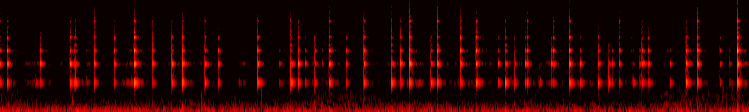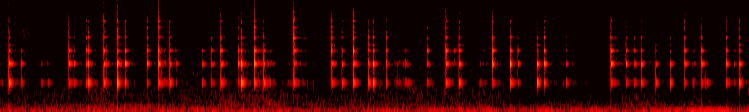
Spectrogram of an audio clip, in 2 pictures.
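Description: A shallow, round, unglazed terracotta plant saucer is tapped rapidly with long pink nails, giving a steady stream of light, clicky taps. Each tap carries a bright, bell-like ping that dies away almost at once. The tapping runs throughout the clip with only brief gaps.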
